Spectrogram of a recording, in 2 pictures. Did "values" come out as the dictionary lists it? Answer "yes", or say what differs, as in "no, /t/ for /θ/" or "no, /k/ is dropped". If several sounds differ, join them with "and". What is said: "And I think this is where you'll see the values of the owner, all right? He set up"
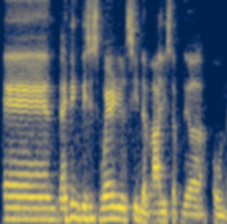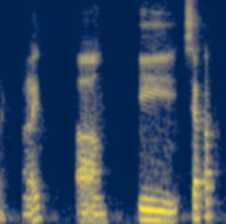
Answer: no, /s/ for /z/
